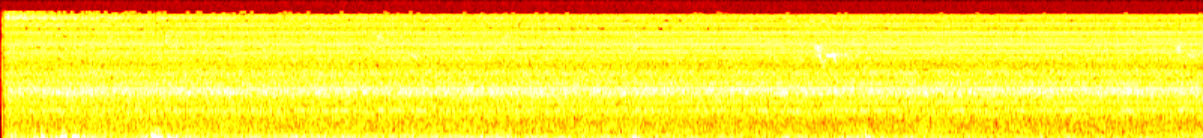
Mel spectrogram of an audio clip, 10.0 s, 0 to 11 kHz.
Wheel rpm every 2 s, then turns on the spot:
0, 0, 0, 0, 0.
none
